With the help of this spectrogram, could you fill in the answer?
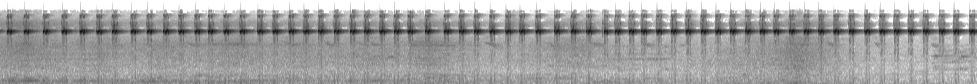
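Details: Loud, unbroken calling from a fierce cricket: sharp high-pitched chirps repeated rapidly and evenly, several per second, throughout the whole recording over a faint low rumble.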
